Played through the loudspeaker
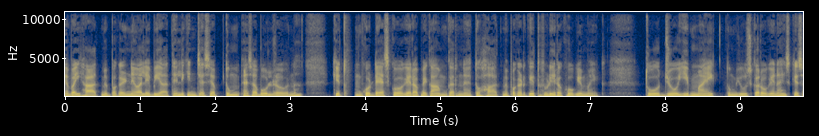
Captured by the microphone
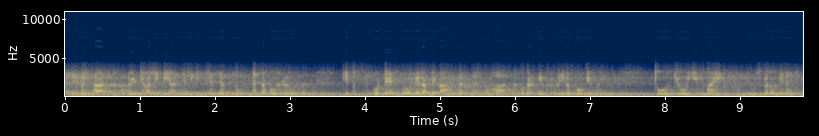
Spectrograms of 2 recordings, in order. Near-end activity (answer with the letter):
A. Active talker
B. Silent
B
